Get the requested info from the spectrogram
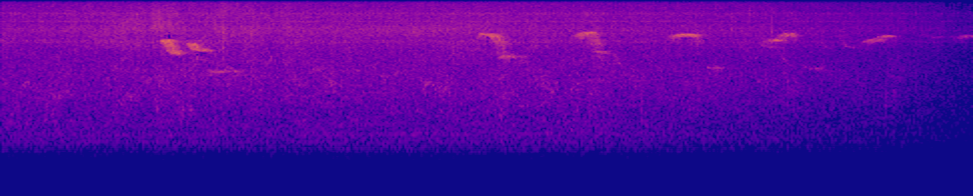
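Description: Faint steady outdoor hiss with a small bird's high, thin chirps: a louder double call about two seconds in, then single chirps about once a second from around five seconds in. Everything fades out at the end.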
